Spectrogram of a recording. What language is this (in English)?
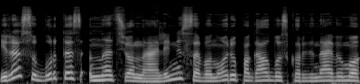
Lithuanian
